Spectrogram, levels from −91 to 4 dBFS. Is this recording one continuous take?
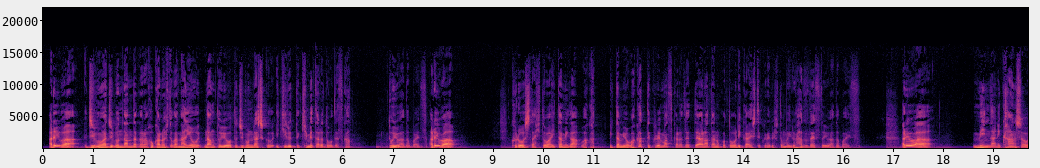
yes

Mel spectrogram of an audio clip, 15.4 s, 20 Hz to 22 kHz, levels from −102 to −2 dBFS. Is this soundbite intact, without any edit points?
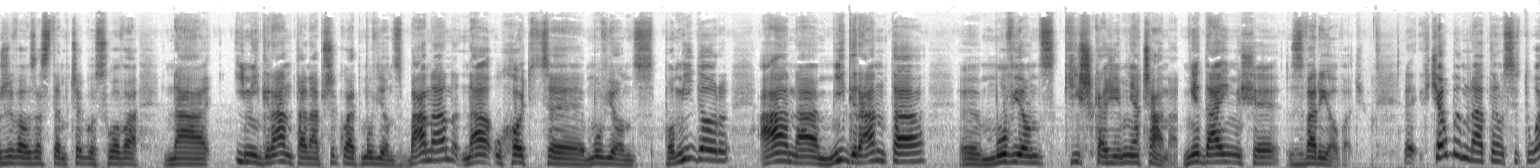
yes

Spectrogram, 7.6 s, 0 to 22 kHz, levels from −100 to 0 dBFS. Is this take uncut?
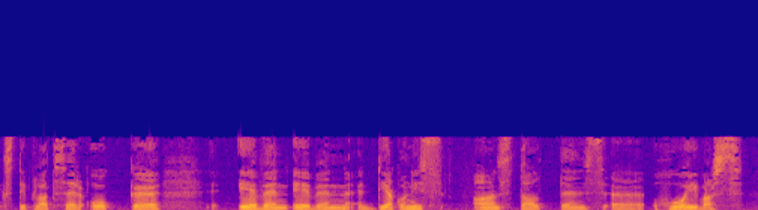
no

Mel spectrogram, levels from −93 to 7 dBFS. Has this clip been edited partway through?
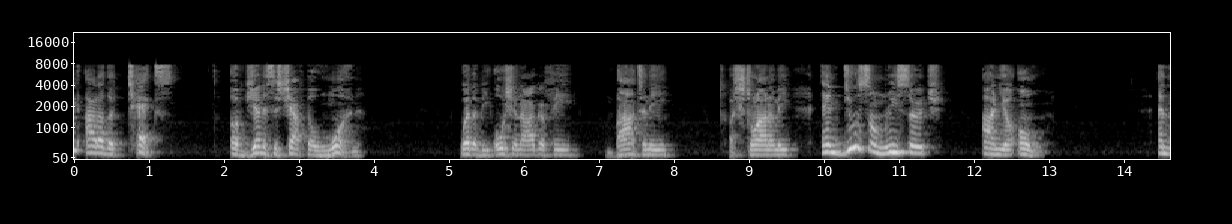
no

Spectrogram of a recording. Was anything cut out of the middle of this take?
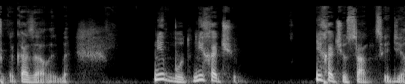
yes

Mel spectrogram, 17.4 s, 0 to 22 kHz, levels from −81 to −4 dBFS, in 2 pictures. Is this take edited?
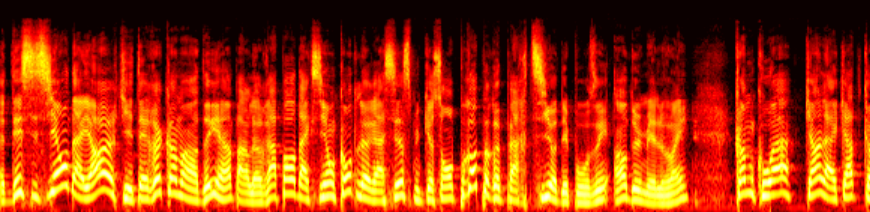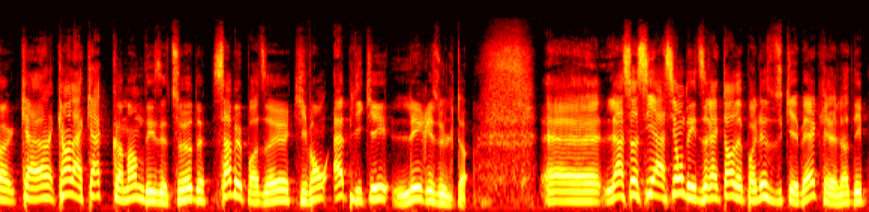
no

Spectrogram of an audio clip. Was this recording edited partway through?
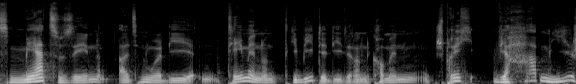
yes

